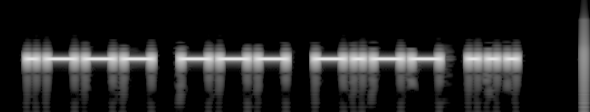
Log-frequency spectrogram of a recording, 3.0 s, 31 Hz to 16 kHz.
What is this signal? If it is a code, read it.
Morse code, heard as a keyed tone, about 25 wpm, 600 Hz. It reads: JOYS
